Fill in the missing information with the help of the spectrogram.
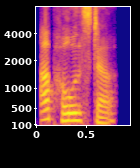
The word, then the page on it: upholster: Indian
